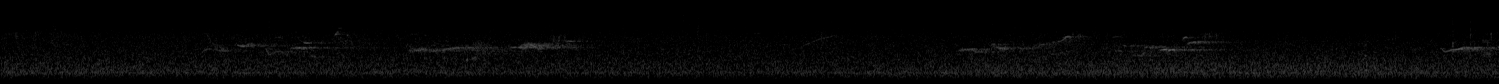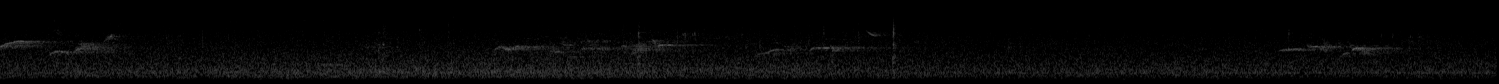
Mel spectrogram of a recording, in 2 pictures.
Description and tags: Forest Birds (loop) 02
Sound of a forest with singing birds;
you can loop it
ambient, athmo, atmo, atmosphere, bird, birds, birdsong, forest, nature, spring, tree, trees, tweet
